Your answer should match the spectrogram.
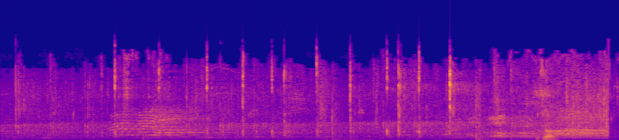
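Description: Table tennis rally: the ball clicks sharply off the rackets and the table in a quick, uneven series of ticks for several seconds. A voice cuts in near the end.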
